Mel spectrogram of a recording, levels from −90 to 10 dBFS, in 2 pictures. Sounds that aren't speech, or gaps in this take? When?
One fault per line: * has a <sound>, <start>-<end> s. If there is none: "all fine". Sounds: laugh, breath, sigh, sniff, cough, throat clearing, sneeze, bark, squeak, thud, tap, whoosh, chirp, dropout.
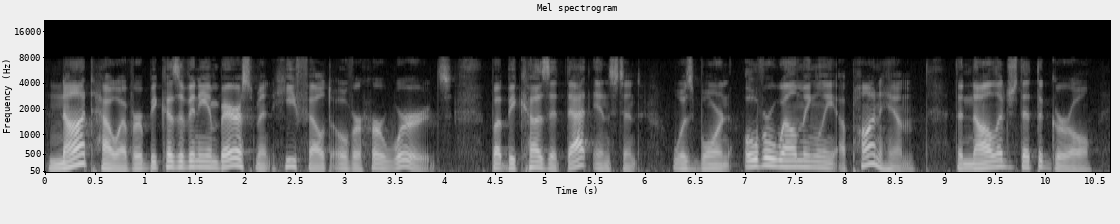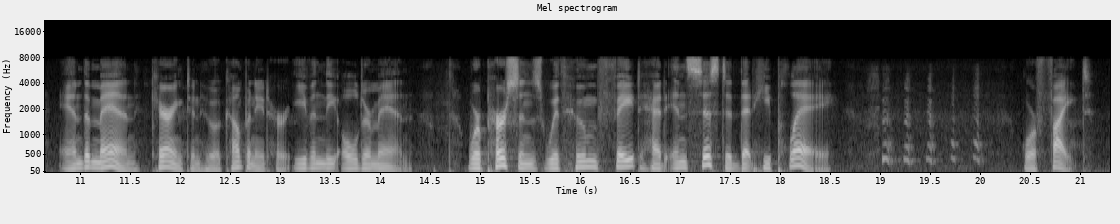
* has a laugh, 18.9-20.1 s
